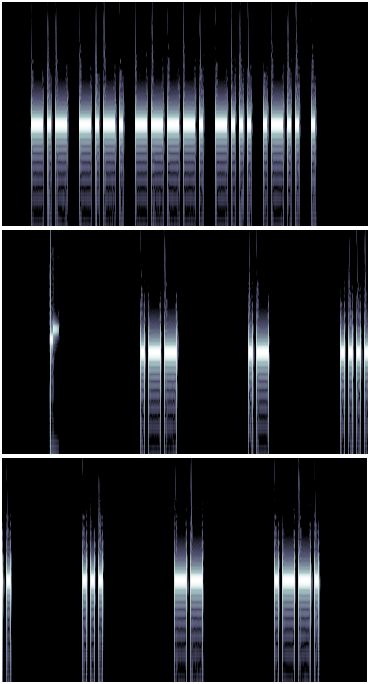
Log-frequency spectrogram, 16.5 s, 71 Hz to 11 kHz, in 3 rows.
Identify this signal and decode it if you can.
Morse code, heard as a keyed tone, about 20 wpm, spaced as for 10 wpm, 700 Hz. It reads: KC9BLE WA5SMP
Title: USA Call Signs - 6 Characters - 6x Character Spacing - 20wpm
